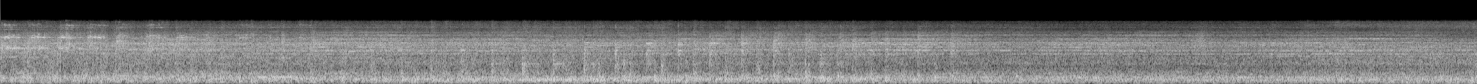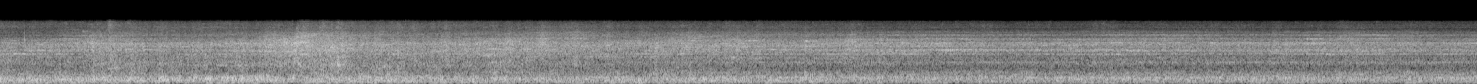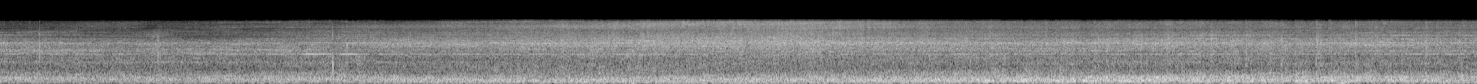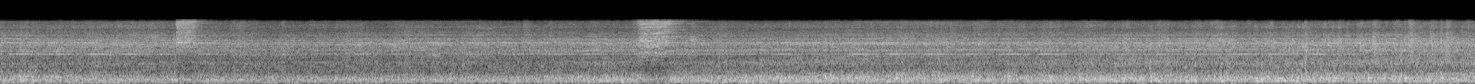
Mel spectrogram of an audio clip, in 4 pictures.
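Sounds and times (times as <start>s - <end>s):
steel wheels rolling on rail: 0.0s - 59.0s.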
